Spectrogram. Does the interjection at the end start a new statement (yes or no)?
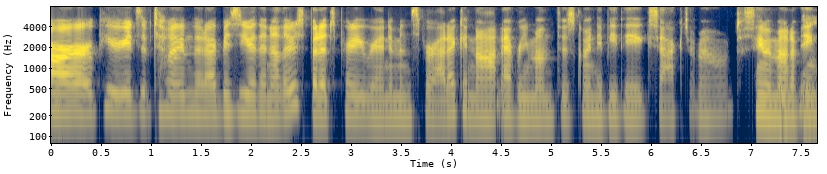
no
